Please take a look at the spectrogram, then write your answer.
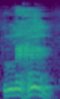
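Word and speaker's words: לחם: Entonces hay una palabra en hebreo que se escribe lehen, lehen, L-E-G-E-N, lehen, que quiere decir pan o alimento.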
